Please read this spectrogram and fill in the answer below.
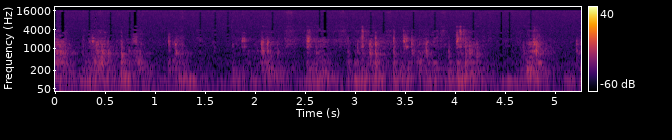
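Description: Light, irregular metallic clicks and rattles as a threaded attachment is spun off the headstock spindle of a Rockwell Beaver 3400 wood lathe by hand.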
